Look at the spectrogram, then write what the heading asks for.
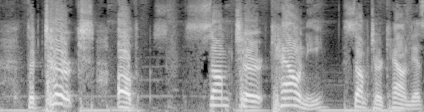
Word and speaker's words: Sumter: again into slavery the Turks of Sumter County Suter County that's how it's pronounced were uh were either Pirates or escaped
